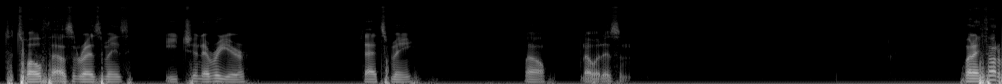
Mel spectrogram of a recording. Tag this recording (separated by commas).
Speech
